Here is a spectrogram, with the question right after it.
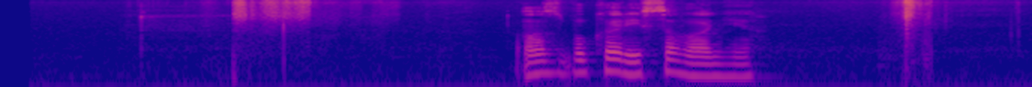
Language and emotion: Russian, neutral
